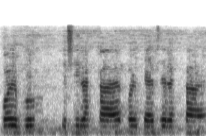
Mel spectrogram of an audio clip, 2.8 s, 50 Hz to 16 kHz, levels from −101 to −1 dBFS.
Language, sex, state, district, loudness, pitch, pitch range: Hindi, male, Uttar Pradesh, Budaun, -18 LUFS, 165 Hz, 155-165 Hz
